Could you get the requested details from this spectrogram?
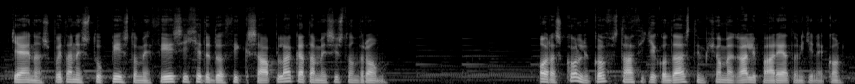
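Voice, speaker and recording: A man narrating an audiobook in a steady, measured storytelling manner. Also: lowish voice. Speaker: audiobook reader. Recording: soft instrumental music underneath.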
